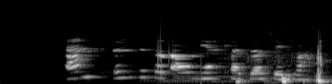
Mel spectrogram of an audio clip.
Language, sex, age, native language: Icelandic, female, 30-39, Icelandic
